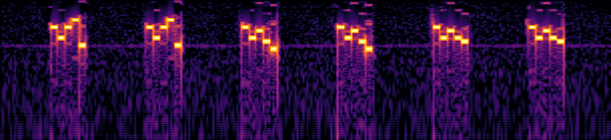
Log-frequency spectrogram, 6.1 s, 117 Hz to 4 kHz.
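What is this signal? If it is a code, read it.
Five-tone selective call (ZVEI), heard as quick runs of five tones, tones of about 70 ms. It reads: 85803 85803 85742 85742 85754 85754
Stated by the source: ZVEI five-tone call received on an SDR.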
